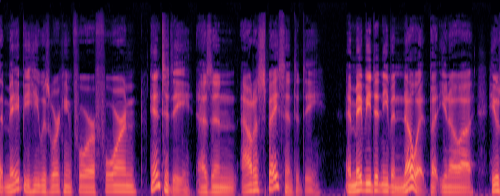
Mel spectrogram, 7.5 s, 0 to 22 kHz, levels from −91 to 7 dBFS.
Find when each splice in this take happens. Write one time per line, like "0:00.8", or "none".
none

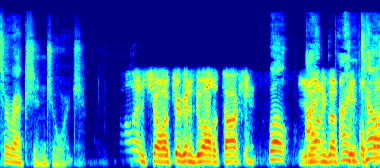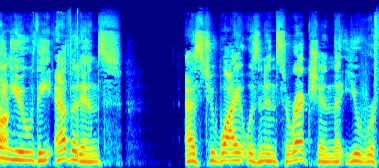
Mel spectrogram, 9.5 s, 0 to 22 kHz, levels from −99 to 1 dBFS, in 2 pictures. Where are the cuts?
0:03.3

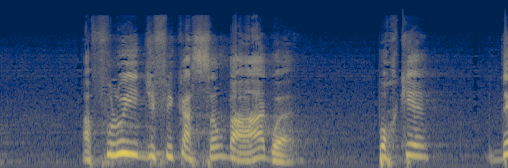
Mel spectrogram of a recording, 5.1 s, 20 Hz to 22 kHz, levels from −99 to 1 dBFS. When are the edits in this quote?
none

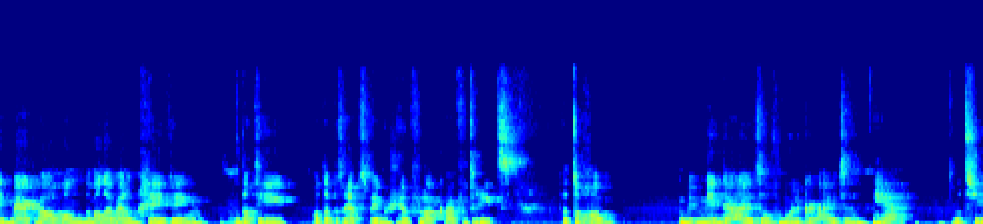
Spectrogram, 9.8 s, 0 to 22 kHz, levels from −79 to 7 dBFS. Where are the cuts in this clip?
none

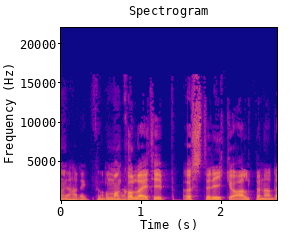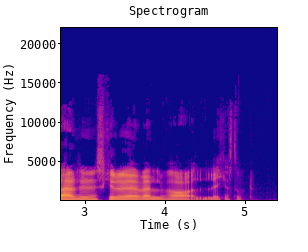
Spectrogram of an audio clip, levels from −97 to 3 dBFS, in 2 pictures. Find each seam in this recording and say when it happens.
none

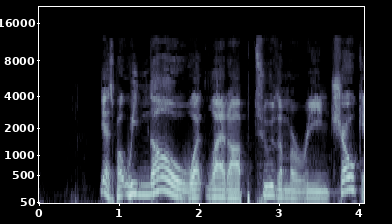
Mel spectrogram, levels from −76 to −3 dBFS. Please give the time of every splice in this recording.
none

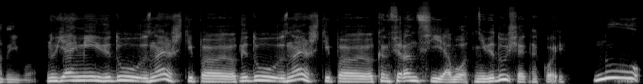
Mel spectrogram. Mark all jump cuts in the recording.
0:02.4
0:05.3

